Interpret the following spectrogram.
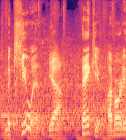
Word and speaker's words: McKeown: to be joined by Greg McKeown who's named pronunciation I did not qualify with him before I just said it it's Greg McEwan McEwan yeah thank you I've already learned something and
